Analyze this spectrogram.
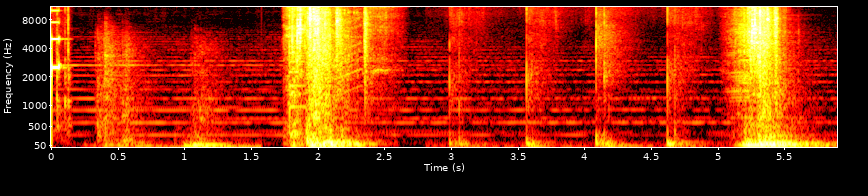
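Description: A door thuds shut with two heavy slams, separated by a series of sharper mechanical clunks and clicks as it is locked with someone inside. No voices are heard.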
